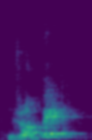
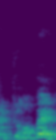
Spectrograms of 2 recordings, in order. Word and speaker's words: dropped: এবার অনেকে উচ্চারণ করবে ড্রপেড বলে, এটাকে আমিও করতাম, আমার ক্ষেত্রে হতো এটা, আমি এটাকে ড্রপেড করে দিতাম, কিন্তু পরে দেখলাম এটাকে ড্রপড বলা হয়। অ্যাকচুয়ালি ড্রপ উচ্চারণ, ড্রপ থেকে ইডি আসছে, ড্রপড হয়ে যাচ্ছে।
